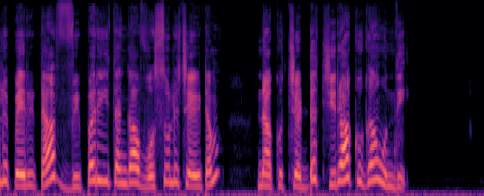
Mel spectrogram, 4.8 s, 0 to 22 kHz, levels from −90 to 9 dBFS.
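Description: Listening to the speech recording, nothing stood out as a technical problem at any point.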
